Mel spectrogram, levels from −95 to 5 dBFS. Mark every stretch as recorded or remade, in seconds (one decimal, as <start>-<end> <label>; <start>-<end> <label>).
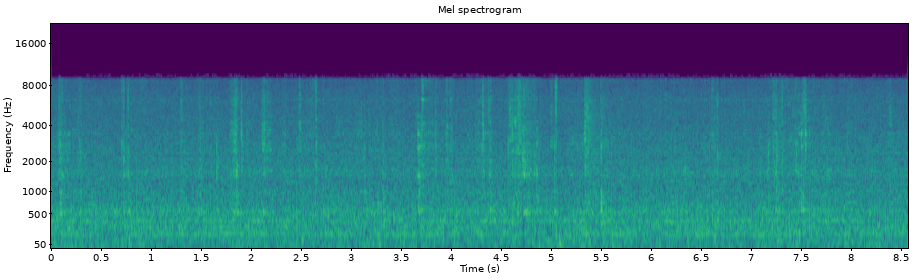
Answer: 0.0-1.7 remade; 1.7-2.4 recorded; 2.4-8.6 remade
